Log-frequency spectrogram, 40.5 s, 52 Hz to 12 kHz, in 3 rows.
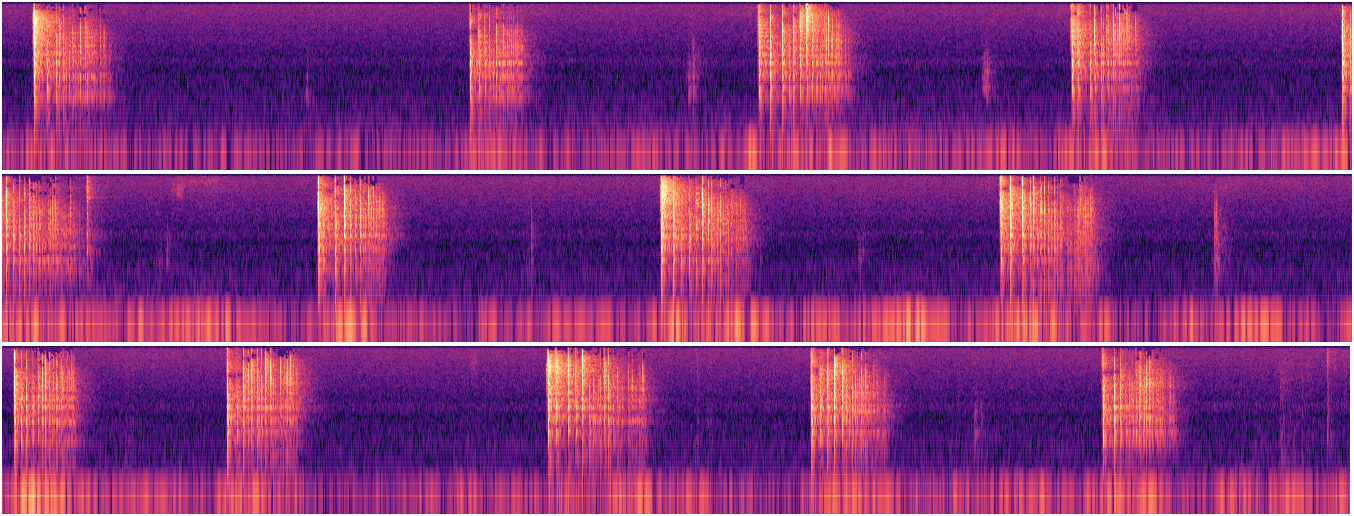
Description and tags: This is the sound of a single 20-sided die being rolled a few times on a wood table. Be mindful that on the 5th roll, the die hits an Altoids can.
Hey, Y'all! I'm a pretty frequent user of this site, and I'm just now starting to give some sounds back to the community that's saved my skin so many times for free. Enjoy!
